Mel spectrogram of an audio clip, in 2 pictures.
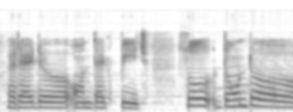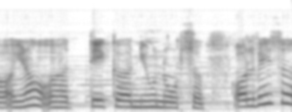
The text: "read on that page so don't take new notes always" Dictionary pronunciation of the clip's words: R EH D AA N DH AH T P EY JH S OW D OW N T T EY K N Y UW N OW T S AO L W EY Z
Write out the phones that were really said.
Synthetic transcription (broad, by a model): R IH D AA N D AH T P EY JH S OW D OW N T T EY K N Y UW N OW T S AO L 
